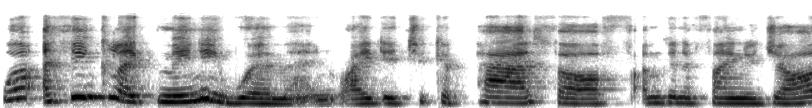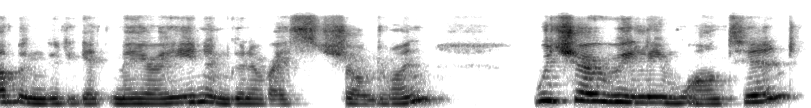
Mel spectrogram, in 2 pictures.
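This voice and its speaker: A woman, speaking at a middling pitch as an interview guest. She talks in a thoughtful, unhurried way, looking back over her life and tagging her points with "right?" and "you know". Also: very animated. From France. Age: 50s. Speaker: guest artist. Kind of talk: reflective interview talk.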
